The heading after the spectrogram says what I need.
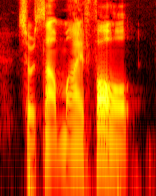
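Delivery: ordinary talk, nothing marked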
